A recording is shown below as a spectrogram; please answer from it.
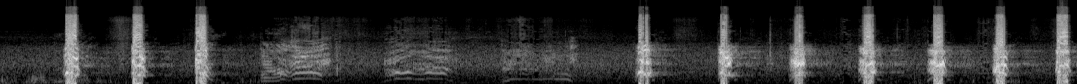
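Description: Dog barking at a stick it is playing with. There are three sharp barks in the first two seconds, then after a quieter stretch a steady run of six barks about 0.7 s apart.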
